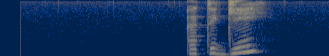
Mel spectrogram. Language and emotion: Russian, neutral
